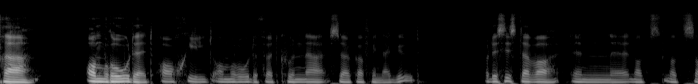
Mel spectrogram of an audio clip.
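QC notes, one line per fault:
1.21–1.65 s, zipper noise: the gain comes down in unsmoothed 2 dB steps, around fifteen a second, for a fall of roughly 10 dB. Each jump puts a small click into the speech, and together they ride on it as a fast ticking zip.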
